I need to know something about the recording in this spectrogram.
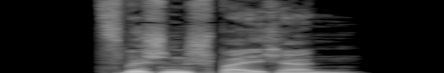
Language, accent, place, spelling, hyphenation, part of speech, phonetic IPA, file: German, Germany, Berlin, zwischenspeichern, zwi‧schen‧spei‧chern, verb, [ˈt͡svɪʃn̩ˌʃpaɪ̯çɐn], De-zwischenspeichern.ogg
- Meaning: to cache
